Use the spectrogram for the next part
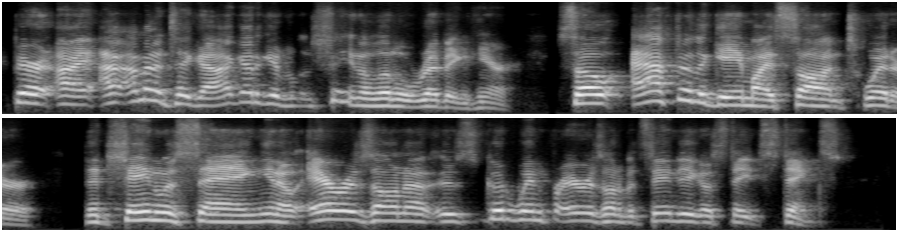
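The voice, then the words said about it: Slightly hoarse voice. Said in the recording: “That was my voice during the game, Shane, is the reason I'm still a little hoarse today.”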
